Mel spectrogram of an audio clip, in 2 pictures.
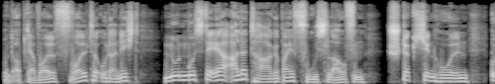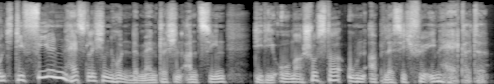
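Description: Husky man telling a comic fairy tale. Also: on the low side, normal speed, no echo, studio quality. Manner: playful, expressive. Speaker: storyteller. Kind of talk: comic storybook narration.

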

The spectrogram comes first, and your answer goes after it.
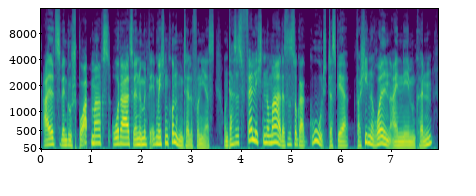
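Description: A man's voice: medium pitch, darkish tone, dry recording, clean studio sound. A man giving a motivational talk as a coach, speaking directly and encouragingly to the listener and stretching his key words.

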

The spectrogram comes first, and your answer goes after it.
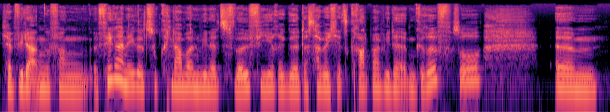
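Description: Woman, interview guest, candid and matter-of-fact, gravelly voice, dry close sound. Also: on the low side, brisk, mellow, no room sound. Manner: candid, matter-of-fact about painful events. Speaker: guest, author. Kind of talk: personal interview account.

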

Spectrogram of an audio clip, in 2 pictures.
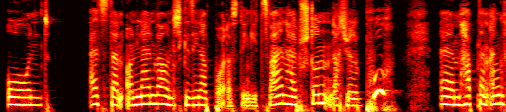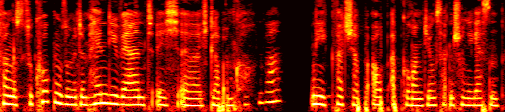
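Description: Warm-voiced woman telling a story with feeling. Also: mid-range voice, brisk. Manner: emotional, animated storytelling. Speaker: podcast guest. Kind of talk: casual chat.

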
